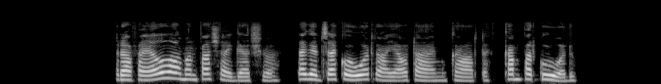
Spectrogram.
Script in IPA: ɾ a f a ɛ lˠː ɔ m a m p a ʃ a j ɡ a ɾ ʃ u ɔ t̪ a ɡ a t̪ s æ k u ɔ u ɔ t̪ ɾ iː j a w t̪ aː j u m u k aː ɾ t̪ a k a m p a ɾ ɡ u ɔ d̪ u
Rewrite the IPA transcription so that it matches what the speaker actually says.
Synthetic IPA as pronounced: ɾ a f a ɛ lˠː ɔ m a n p a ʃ a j ɡ a ɾ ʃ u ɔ t̪ a ɡ a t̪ s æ k u ɔ u ɔ t̪ ɾ aː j a w t̪ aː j u m u k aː ɾ t̪ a k a m p a ɾ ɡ u ɔ d̪ u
